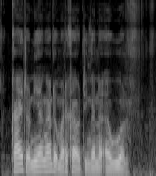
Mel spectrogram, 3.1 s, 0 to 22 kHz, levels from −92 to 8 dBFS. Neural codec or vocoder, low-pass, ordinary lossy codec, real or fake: none; none; none; real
